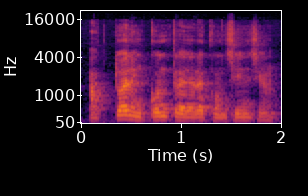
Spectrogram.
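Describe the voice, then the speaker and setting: Speaking at a moderate pace in a mid-range, gravelly, darkish voice, a male pastor preaches in a church hall. He explains words' meanings step by step, goes into spelling rules in a teacherly way, and keeps calling his listeners brothers; the livestream audio is echoey.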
